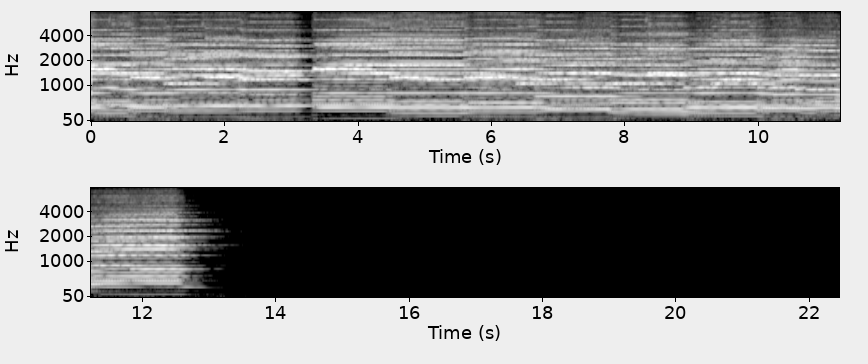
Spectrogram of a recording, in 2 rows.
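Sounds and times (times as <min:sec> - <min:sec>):
wind quintet playing: 0:00.0 - 0:13.0.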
